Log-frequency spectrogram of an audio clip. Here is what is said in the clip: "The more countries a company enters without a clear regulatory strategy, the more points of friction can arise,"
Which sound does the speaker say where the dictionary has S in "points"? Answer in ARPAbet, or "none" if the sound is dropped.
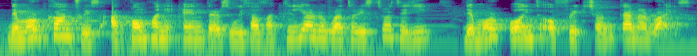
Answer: none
